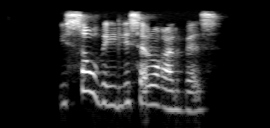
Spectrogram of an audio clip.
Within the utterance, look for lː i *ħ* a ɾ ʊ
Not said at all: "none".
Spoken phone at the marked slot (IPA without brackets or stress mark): s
